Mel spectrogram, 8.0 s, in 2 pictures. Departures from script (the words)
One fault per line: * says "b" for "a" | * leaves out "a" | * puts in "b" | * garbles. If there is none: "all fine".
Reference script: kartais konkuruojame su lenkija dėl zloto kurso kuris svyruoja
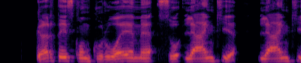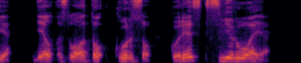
* puts in "lenkija"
